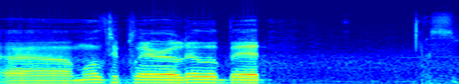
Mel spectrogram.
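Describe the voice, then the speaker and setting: Over music in the background, a man speaks at a moderate pace with a monotone, flat intonation. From Romania, Bucharest. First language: Romanian. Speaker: livestreamer / let's play gamer. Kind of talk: game livestream commentary. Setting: live stream. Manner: casual, chatty.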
